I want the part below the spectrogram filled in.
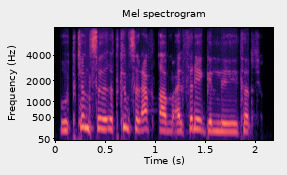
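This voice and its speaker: A man's voice: high-pitched, rapid-fire, darkish tone, no echo, clean studio sound. A man in a casual gaming discussion, blunt and emphatic as he complains.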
